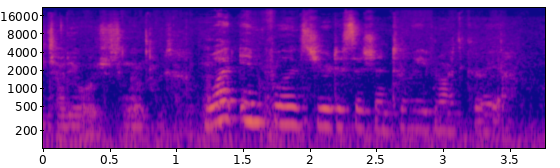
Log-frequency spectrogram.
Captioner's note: speaking korean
